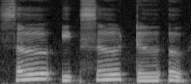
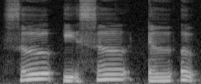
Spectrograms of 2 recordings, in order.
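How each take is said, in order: The two takes are said the same way.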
